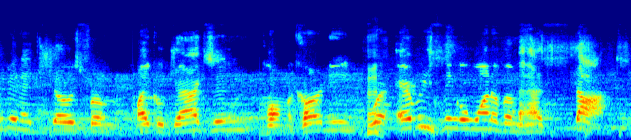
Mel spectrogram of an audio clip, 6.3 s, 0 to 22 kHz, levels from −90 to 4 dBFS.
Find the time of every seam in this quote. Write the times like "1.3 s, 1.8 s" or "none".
1.2 s, 2.5 s, 3.6 s

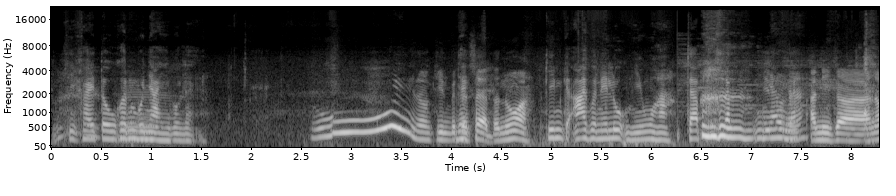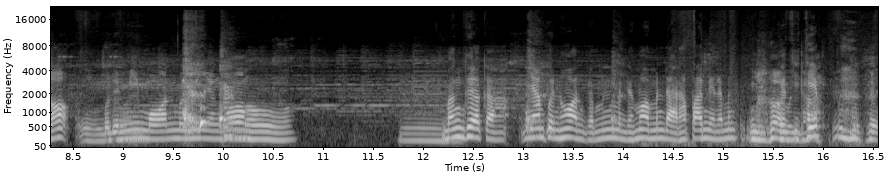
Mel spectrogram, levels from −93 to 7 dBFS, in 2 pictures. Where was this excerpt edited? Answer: 7.1 s

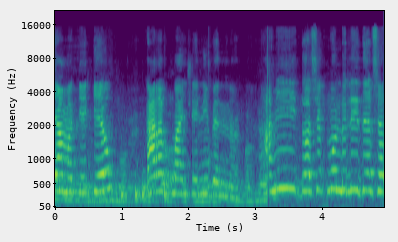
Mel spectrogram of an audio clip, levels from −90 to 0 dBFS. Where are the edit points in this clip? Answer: 3.2 s

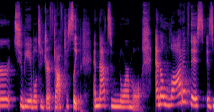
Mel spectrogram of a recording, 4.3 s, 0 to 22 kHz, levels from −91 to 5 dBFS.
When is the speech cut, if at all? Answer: none

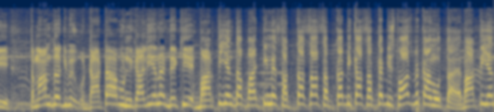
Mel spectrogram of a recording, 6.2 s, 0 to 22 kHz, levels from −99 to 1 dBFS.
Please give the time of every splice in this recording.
2.4 s

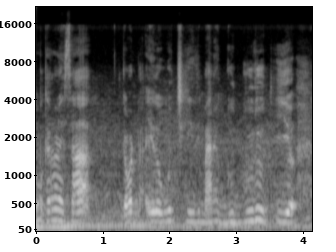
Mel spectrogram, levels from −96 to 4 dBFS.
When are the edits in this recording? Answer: none

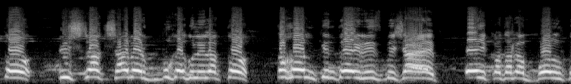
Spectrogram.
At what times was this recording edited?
none

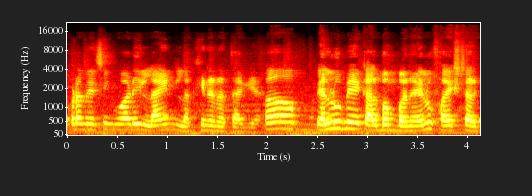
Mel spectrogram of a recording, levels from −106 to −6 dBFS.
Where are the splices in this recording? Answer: 1.8 s

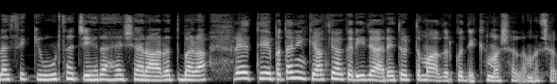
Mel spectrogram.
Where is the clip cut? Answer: 2.3 s

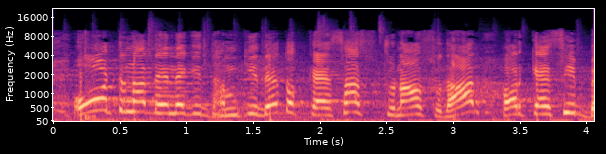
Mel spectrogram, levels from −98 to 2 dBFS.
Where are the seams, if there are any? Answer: none

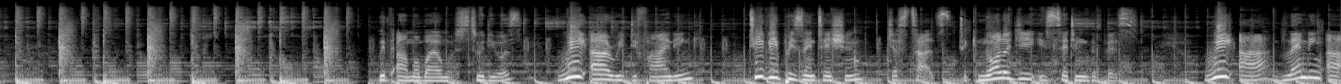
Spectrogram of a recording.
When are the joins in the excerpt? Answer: 2.8 s

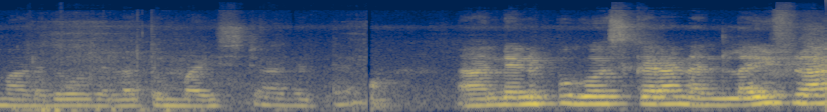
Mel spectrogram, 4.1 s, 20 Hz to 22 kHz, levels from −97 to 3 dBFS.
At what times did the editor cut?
2.0 s

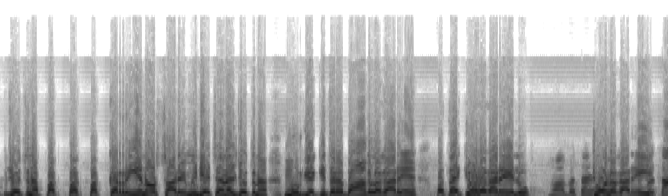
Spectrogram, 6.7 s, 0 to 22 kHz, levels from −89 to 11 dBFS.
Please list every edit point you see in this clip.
none

